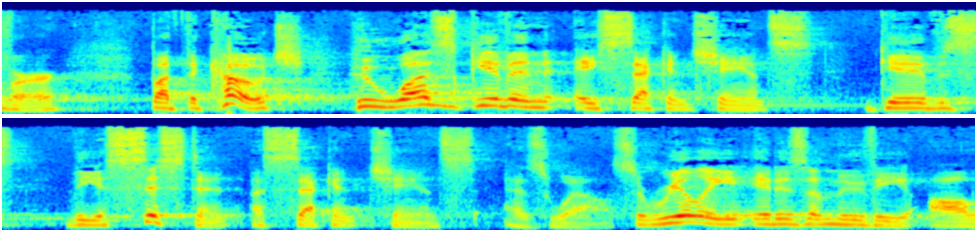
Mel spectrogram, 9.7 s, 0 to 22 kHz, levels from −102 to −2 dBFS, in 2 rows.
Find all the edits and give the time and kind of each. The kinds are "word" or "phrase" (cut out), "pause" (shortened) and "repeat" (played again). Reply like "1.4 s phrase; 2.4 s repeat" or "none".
6.1 s pause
